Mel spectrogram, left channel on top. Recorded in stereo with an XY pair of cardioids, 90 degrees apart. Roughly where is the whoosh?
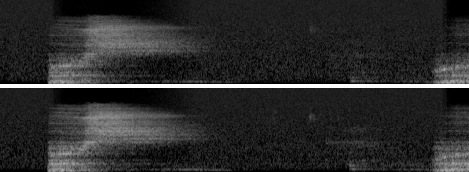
Right.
